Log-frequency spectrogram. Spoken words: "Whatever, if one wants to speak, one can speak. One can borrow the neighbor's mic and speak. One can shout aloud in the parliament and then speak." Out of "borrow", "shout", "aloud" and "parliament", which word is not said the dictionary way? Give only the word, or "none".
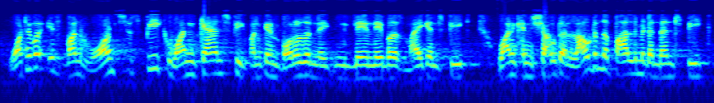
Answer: none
